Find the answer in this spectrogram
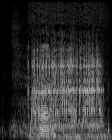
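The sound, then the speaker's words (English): A long burp from a male, one sustained, rough and throaty belch lasting about a second and a half, loud and heard alone without talk. “Yeah, that's his burp. Really? That was his burp, yeah.”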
